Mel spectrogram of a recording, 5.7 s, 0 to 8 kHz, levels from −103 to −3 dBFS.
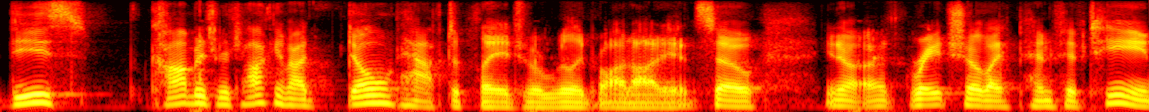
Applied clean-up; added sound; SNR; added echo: neural mask model DeepFilterNet 3.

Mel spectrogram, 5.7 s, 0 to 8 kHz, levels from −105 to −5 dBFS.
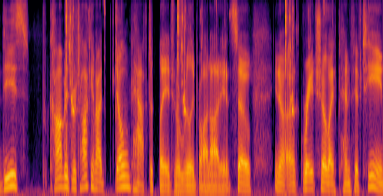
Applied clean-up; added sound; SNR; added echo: neural diffusion model UNIVERSE++.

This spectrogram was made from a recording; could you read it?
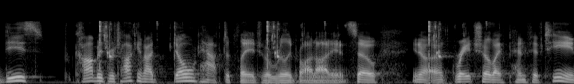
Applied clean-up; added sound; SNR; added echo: none; Raindrop / Splash, splatter; 9 dB; none.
